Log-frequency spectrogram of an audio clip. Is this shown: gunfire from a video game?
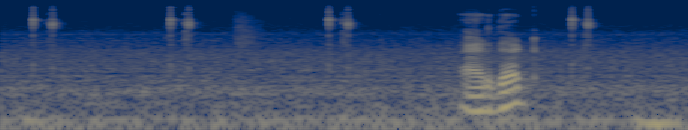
no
